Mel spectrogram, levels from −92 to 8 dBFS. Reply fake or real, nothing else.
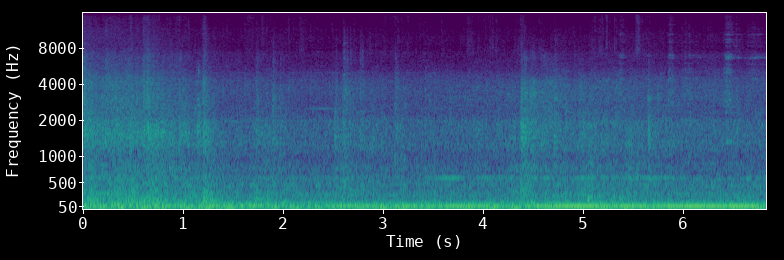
real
